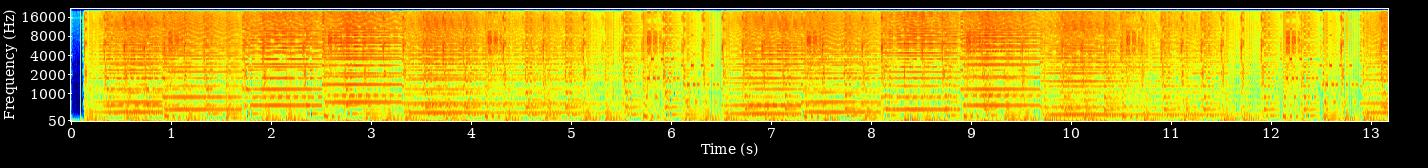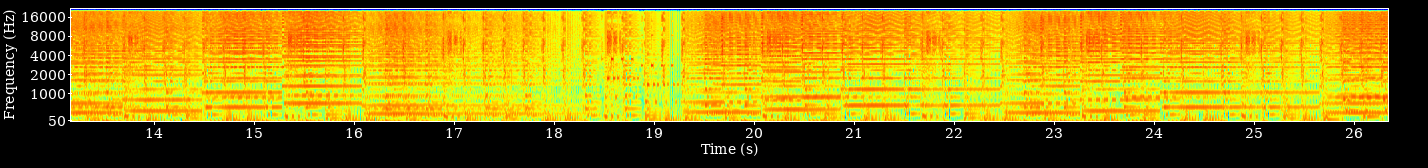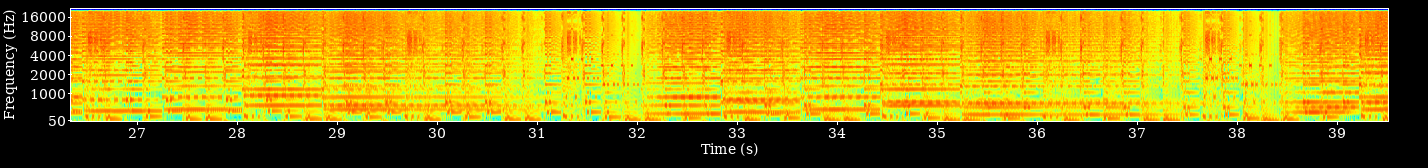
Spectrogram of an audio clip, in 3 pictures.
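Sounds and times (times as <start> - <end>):
MOS 8580 SID chip game music: 0.0 - 39.5.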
